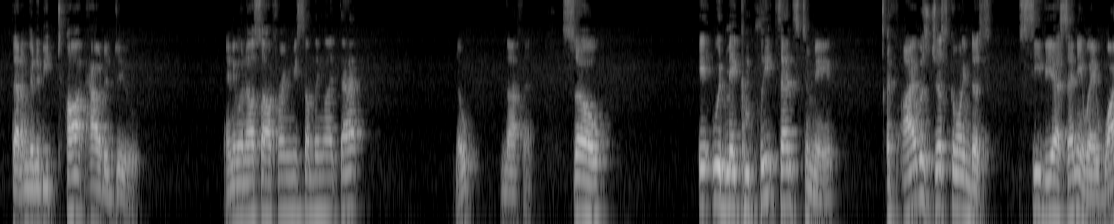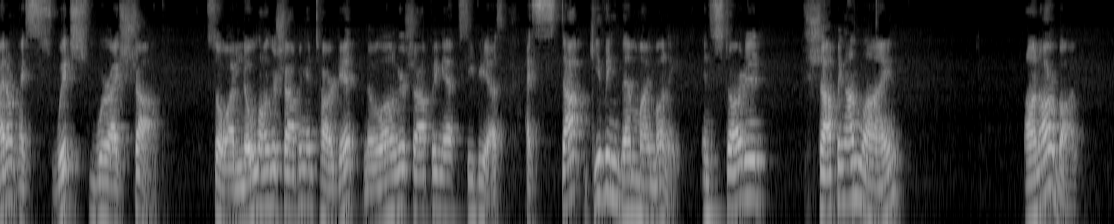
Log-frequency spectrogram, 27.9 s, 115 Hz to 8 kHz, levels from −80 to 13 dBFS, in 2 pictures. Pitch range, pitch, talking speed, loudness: 130-160 Hz, 145 Hz, 140 wpm, -23 LUFS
